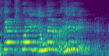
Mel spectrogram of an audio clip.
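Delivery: very high, loud coach's approval; Ted Williams. Retold or imitated. Baseball legend approving pitcher's answer, very high loud impression. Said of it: "He goes".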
